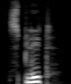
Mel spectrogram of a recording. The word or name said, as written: split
